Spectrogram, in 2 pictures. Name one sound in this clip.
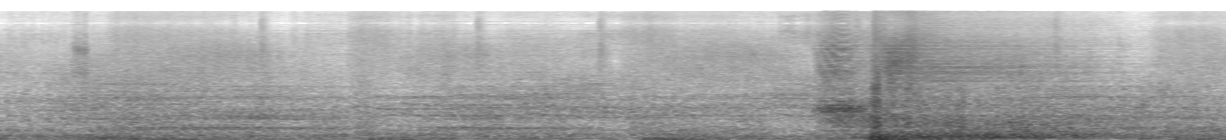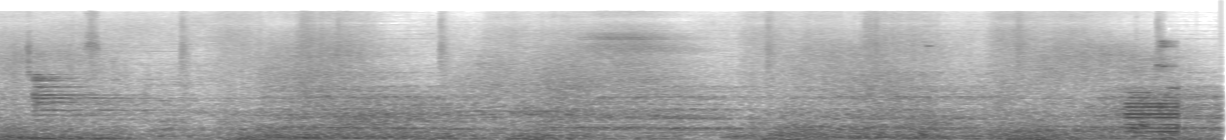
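Spell effects crackle and boom in a fast battle game.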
